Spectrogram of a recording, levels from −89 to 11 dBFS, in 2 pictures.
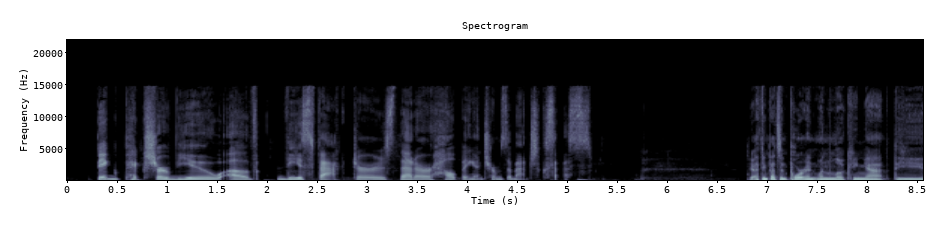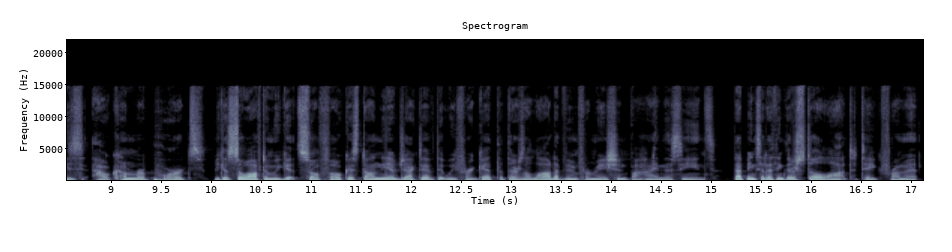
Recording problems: uneven, jittery; strongly; from 2.5 to 16 s

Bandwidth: 14.5 kHz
